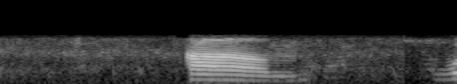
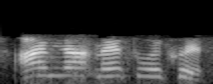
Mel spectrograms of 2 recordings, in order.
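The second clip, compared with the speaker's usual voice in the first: higher, louder retold protest; indignant denial; 7 semitones higher, 7 dB louder than usual. Friend denying it to her man mid-argument, indignant. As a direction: act out an emphatic, high-pitched denial.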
